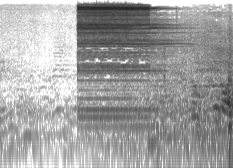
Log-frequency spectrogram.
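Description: Electronic buzzer in a legislative chamber sounding suddenly about three-quarters of a second in, holding one steady buzzing tone for under a second, then fading. It is the signal that electronic voting has opened.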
